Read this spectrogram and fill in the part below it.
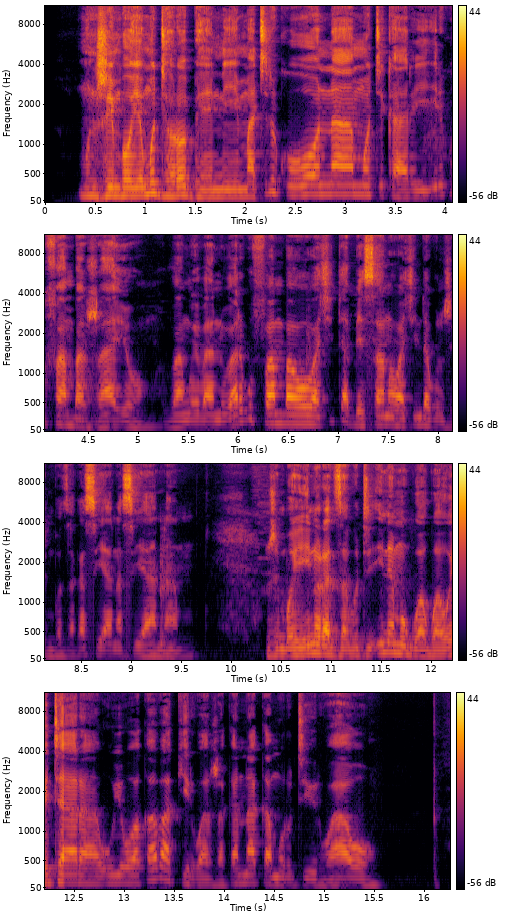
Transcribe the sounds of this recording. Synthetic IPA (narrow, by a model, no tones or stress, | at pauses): munʐimbo̞je̞mudʱo̞ɾo̞bʱe̞nimatirikuo̞namo̞tikaɾiːɾikufambaʐaːjo̞ | ʋamwe̞ʋan̤uʋaɾikufambawo̞ʋat͡ʃitaɓe̞sanwoʋat͡ʃiendakunʐimbo̞d͡zakasijanasijaːna | nʐimbo̞iiːno̞ɾatid͡zakutiːne̞muɡʱwaɡʱwawe̞taɾaujo̞wakaʋakirwaʐakanakamuɾutiʋirwaːwo̞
